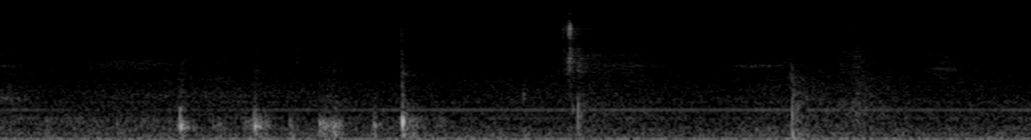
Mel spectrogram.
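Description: A few light knocks and clicks of handling noise as the phone camera is moved and set down on a steel welding table, over a steady low hum with a faint constant whine.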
